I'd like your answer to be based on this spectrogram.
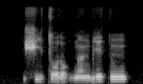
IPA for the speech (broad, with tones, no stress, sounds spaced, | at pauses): ʃ i˦ t ɔ˦ ɾ ɔ˦ ɡ͡b ã˧ ɡ͡b e˦ t ũ˦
